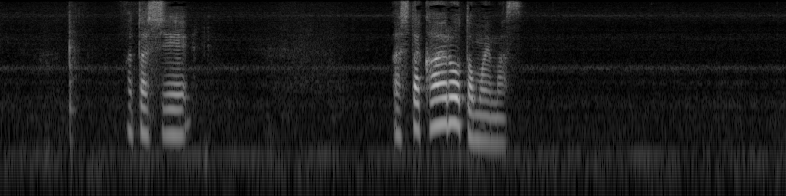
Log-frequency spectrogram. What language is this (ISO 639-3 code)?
jpn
